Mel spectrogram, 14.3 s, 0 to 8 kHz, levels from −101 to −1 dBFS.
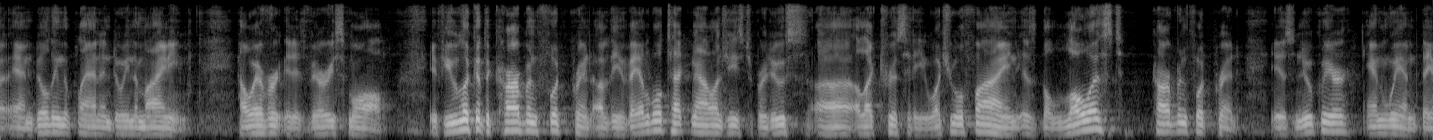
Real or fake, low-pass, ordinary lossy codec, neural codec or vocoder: fake; 7.2 kHz; Opus, 64 kbps; codec, 24 kHz, 6 kbps, HILCodec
